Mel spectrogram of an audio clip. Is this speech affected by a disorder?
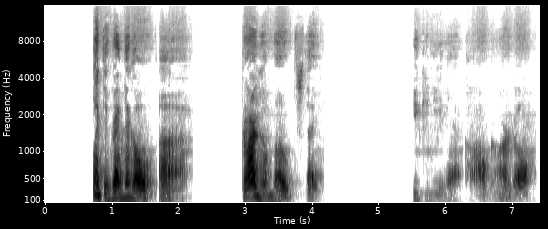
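Yes: speech impediment.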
